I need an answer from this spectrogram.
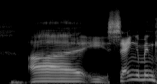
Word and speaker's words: Sangamon: One thing that kind of gets to me a bit is the pronunciation of Sangamon. It's the county here in Central Illinois, the county that Springfield's in, Sangamon County. It's not spelled that way, though, right?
